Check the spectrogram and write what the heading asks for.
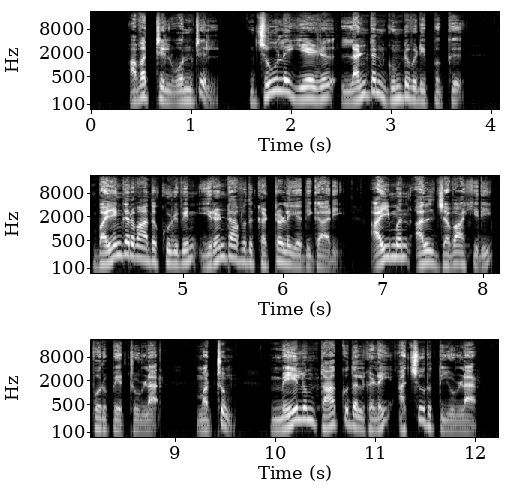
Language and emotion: Tamil, neutral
